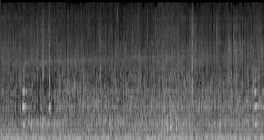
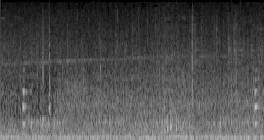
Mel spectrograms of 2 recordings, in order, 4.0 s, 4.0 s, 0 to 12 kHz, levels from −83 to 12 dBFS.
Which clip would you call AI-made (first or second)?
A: first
